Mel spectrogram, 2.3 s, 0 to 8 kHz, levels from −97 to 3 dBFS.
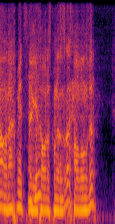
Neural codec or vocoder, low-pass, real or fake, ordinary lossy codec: codec, 16 kHz, 8 kbps, FreqCodec, smaller model; none; fake; none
